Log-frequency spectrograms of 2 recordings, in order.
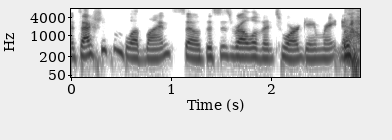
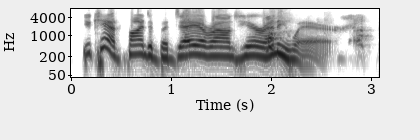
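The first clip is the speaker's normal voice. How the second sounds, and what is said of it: Impression of a Bloodlines game character. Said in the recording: “This is a good impression too.”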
